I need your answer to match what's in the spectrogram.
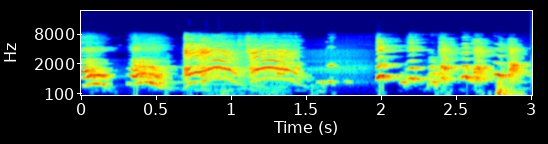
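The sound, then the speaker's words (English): A person imitates a monkey's screaming with a series of shrill, harsh, wavering shrieks, several loud bursts in quick succession, separated by brief gaps. “That monkey screamed.”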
